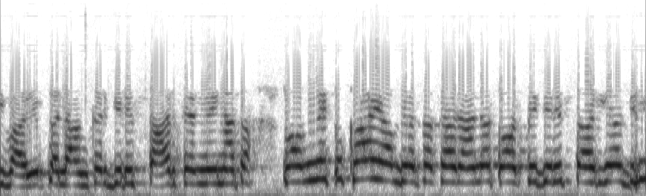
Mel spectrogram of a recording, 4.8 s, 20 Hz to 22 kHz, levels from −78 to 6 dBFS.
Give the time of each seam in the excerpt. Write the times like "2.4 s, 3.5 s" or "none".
none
